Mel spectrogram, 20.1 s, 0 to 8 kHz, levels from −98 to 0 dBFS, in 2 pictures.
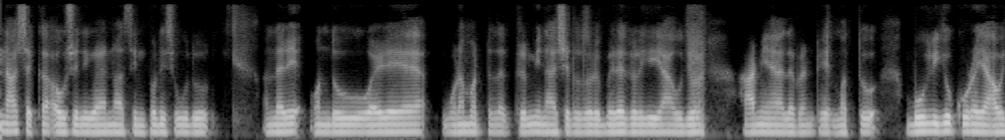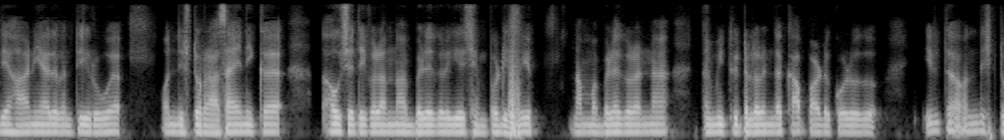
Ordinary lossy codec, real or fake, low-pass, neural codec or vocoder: MP3, 48 kbps; fake; 7.2 kHz; codec, 24 kHz, 0.9 kbps, WavTokenizer, large speech release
